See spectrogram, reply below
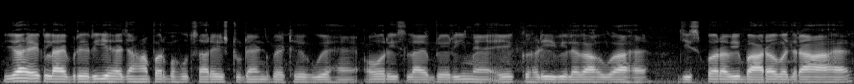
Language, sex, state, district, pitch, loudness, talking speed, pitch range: Hindi, male, Jharkhand, Deoghar, 120 Hz, -19 LUFS, 190 wpm, 115-125 Hz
